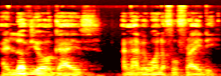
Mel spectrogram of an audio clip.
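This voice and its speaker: A man's voice: low-pitched, completely flat delivery, warm tone, slight background noise. A man in his thirties from Nigeria with a Yoruba-tinged Nigerian accent, chatting earnestly to his phone camera in a small room and often checking in with "okay?". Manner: chatty, earnest, drawn-out words and frequent "okay?". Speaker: vlogger. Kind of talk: casual selfie vlog talk. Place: indoors, small room with curtains. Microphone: phone at arm's length.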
